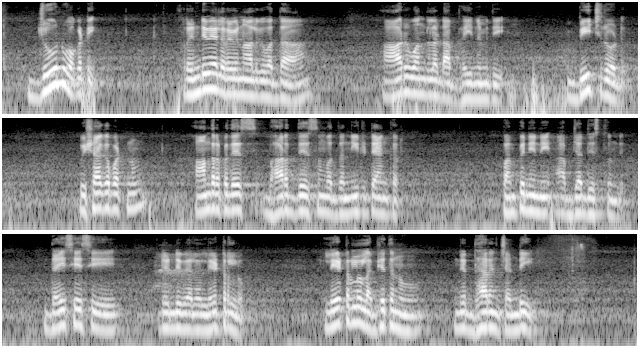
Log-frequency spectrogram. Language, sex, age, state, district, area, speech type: Telugu, male, 45-60, Andhra Pradesh, Nellore, urban, read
